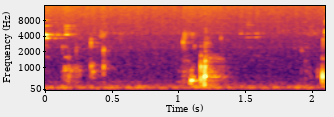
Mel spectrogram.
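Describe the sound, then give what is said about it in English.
Someone quietly sips water, with a few soft, wet mouth and swallowing sounds spaced out over a couple of seconds and no talking. “Pardon me while I take just a sip of water here.”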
